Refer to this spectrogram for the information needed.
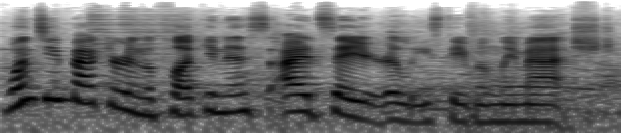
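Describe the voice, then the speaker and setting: Audio drama best friend, woman actor: teenage girl, mid-pitched, clear-edged, deadpan, sarcastic yet loyal. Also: fast talker. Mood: resigned, teasing.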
